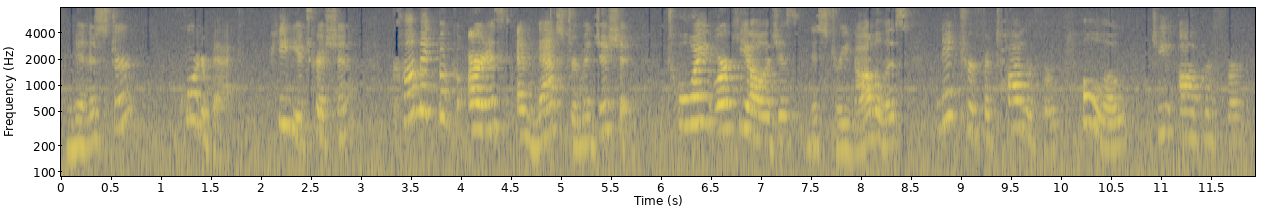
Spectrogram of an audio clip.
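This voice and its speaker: A storytime reader in the role of Mrs. Claus reads a children's picture book in an unhurried, expressive way, using dramatic pauses. Her voice is on the high side, and the roomy, distant recording carries clear background noise.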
